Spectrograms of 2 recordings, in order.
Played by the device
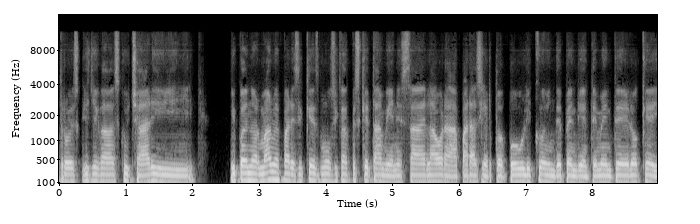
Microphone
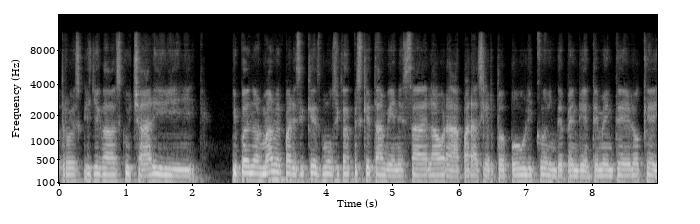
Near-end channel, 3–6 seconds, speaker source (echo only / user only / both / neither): echo only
